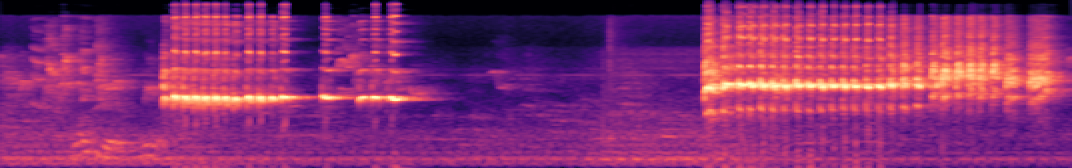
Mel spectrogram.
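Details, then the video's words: Greater green leafbird singing hard, bursting phrases with woodpecker (pelatuk bawang) mimicry, for contest training. A rapid rattling burst with a steady high whistle, a short pause, then a longer loud buzzy trill with a sustained whistled tone. "PANCINGAN CUCAK IJO GACOR NEMBAK ISIAN PELATUK BAWANG UNTUK LOMBA"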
